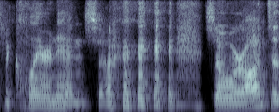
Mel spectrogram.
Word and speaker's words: McLernon: of jonathan mclaren i asked him how to pronounce his name and i thought is this like mclaren he goes no it's mclaren in so so we're on to the right something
